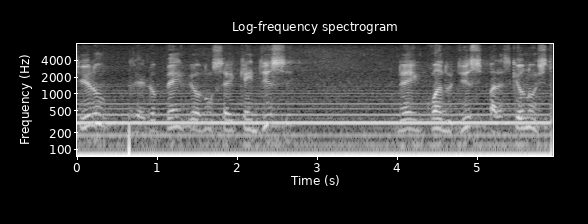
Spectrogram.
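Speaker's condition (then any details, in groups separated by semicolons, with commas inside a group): No condition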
